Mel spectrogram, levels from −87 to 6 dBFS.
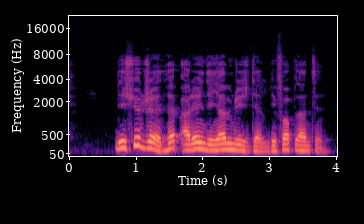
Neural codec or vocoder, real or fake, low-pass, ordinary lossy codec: none; real; 14.4 kHz; none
